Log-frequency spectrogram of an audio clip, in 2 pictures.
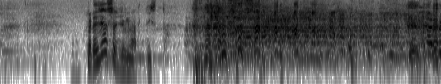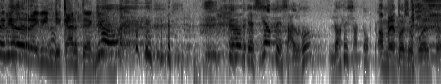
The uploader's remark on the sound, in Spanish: La Ruina desde Valencia. El público sube a contarnos sus problemas.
